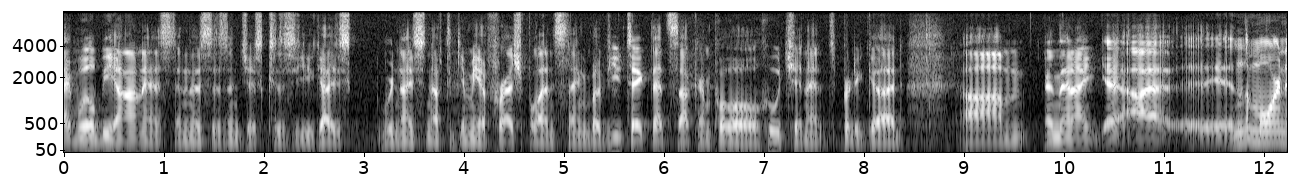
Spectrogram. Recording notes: Recorded at Lambeau Field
